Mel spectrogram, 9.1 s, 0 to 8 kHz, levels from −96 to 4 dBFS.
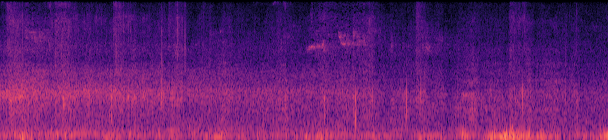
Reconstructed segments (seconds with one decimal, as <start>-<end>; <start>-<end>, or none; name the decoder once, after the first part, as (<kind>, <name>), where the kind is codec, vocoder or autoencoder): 2.1-3.0 (codec, SNAC); 5.8-7.3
